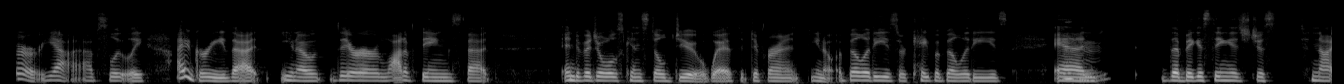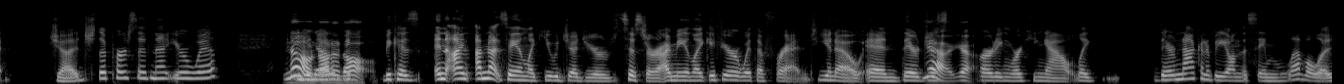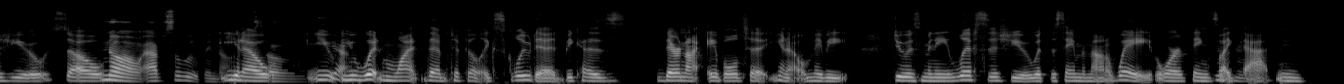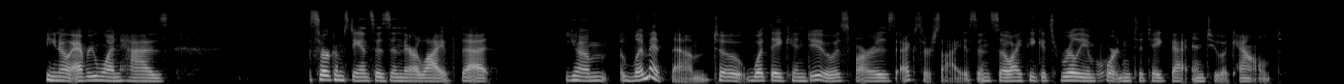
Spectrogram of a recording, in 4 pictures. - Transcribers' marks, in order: other background noise
- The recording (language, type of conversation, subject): English, unstructured, How can I make my gym welcoming to people with different abilities?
